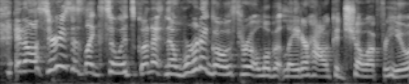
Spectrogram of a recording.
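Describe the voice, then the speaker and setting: A woman speaks at a very fast pace in an animated tone, with very wide pitch swings. Noticeable background noise runs beneath her. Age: 50s. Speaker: wellness podcast co-host. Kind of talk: casual chat. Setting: studio.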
